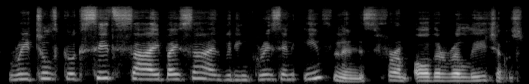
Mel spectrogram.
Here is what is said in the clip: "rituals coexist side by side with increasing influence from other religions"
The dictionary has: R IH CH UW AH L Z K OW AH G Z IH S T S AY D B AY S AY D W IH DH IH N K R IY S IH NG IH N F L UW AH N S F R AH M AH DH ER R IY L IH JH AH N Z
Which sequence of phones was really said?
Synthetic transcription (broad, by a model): R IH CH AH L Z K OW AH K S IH T S AY D B AY S AY D W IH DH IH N K R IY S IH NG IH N F L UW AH N S F R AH M AH DH ER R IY L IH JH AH N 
